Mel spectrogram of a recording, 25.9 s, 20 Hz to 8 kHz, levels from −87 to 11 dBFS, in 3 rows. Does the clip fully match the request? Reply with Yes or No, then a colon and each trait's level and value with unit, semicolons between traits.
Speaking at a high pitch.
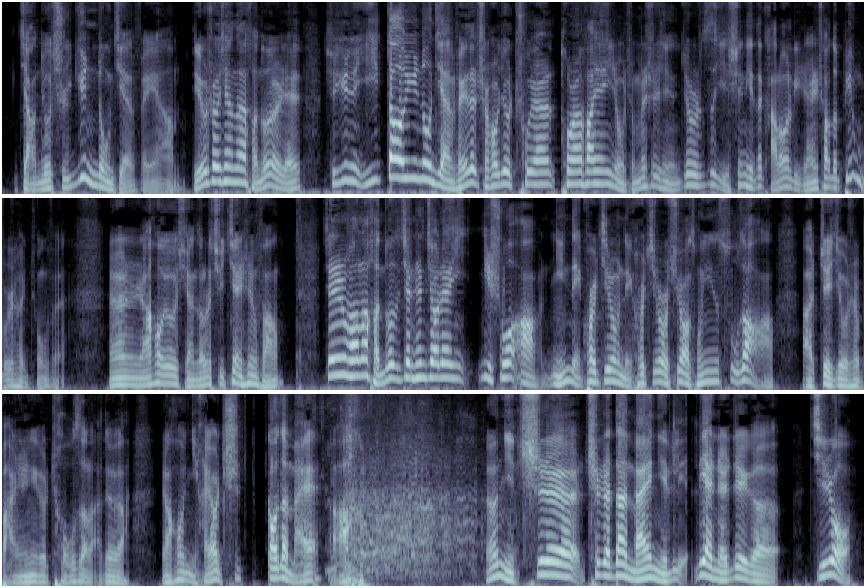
No: medium, 140 Hz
